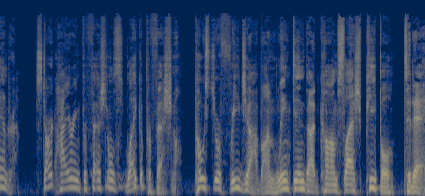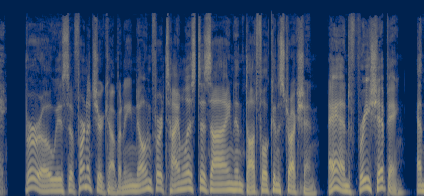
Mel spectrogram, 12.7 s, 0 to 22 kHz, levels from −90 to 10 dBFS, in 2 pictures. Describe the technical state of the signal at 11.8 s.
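At 11.8 s the speech signal is intact, with no dropout, distortion, glitch or other fault to be heard.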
